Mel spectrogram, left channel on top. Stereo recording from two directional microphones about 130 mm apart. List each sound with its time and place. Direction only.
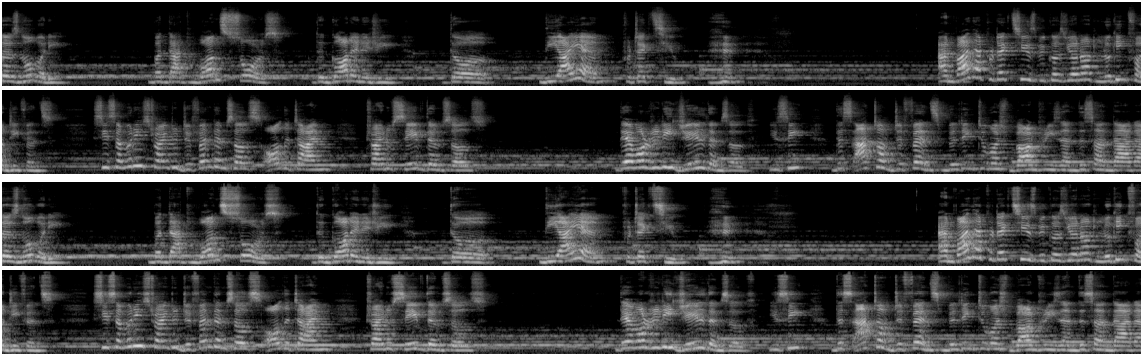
0.0 s a woman's voice: 25° left (ahead or behind)
9.3 s a woman's voice: 25° left (ahead or behind)
17.6 s a woman's voice: 30° left (ahead or behind)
